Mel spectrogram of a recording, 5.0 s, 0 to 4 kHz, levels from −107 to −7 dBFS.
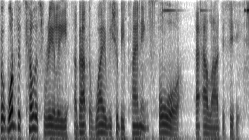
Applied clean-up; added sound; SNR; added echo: neural mask model RNNoise.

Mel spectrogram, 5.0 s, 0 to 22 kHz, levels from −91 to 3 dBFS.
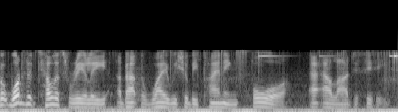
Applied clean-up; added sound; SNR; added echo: none; Glass; 2 dB; none.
